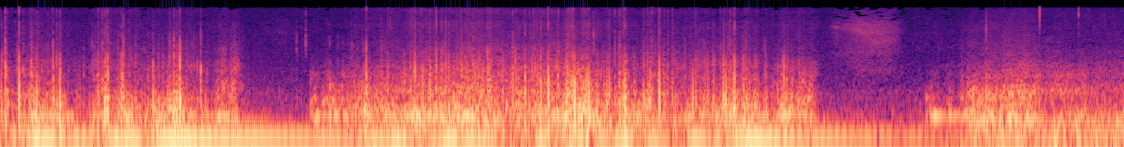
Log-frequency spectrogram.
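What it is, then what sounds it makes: Foam microphone windscreen being scratched. Long acrylic nails scratch a black foam microphone windscreen, producing a dense, continuous rumbling scrape that sits mostly in the low end, with a deep thudding boom underneath. The scratching varies in texture and eases briefly around two seconds and again near six seconds before picking back up.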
